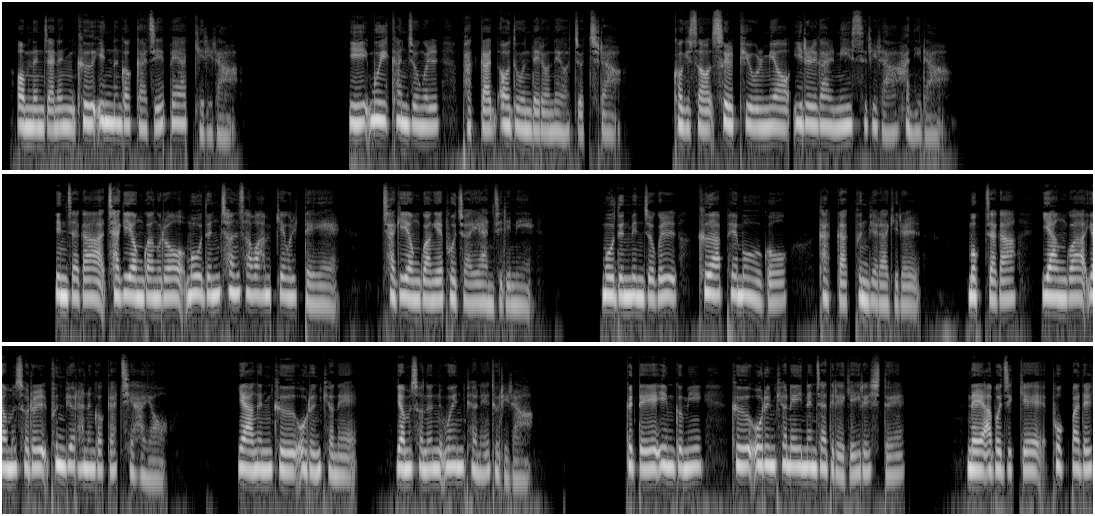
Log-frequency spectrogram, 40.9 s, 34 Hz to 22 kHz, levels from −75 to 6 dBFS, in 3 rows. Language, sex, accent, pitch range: Korean, female, native, 170-200 Hz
